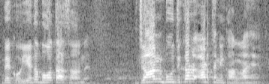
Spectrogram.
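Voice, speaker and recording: A man with a notably high voice teaches an exam-prep grammar lesson. He explains step by step and keeps firing rhetorical questions at the listener. A faint hiss of background noise sits under the recording. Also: big pitch swings, normal speed, fairly bright tone, rough recording. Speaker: Hindi teacher.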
